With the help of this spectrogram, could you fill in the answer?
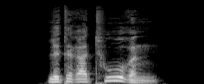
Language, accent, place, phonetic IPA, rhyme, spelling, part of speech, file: German, Germany, Berlin, [lɪtəʁaˈtuːʁən], -uːʁən, Literaturen, noun, De-Literaturen.ogg
- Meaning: plural of Literatur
